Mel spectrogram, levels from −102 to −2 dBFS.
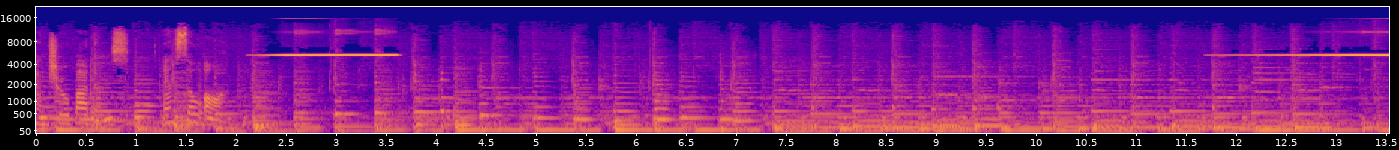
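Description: Loudspeaker feedback squeal appears twice, from 2.10 to 3.67 s and from 11.68 s to the end, both at 5.3 kHz. The loop swells by itself, fast the first time and more slowly the second, to well above the sound. That growth separates it from a steady interference whistle.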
